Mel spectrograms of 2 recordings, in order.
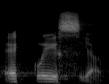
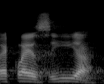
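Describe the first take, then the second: First: It is said closer to the Greek way. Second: It is said the Portuguese way. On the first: "mas eu gosto mais de trazer essa dessa forma" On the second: "uma pronúncia portuguesada, as pessoas pronunciam eclesia"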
